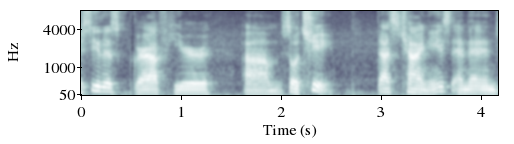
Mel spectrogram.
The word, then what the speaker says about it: qi: They pronounce it qi as qi, but it's not pronounced qi, it's actually qi in Chinese.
